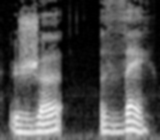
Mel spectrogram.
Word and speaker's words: vais: Okay, so remember, final S not pronounced here. Je vais. Okay, when you combine this A-I, you get the sound E, really open.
